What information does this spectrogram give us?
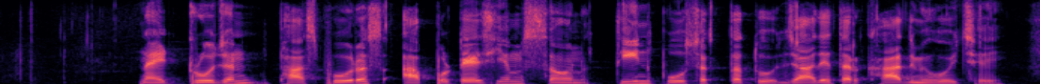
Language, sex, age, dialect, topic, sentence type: Maithili, male, 41-45, Eastern / Thethi, agriculture, statement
